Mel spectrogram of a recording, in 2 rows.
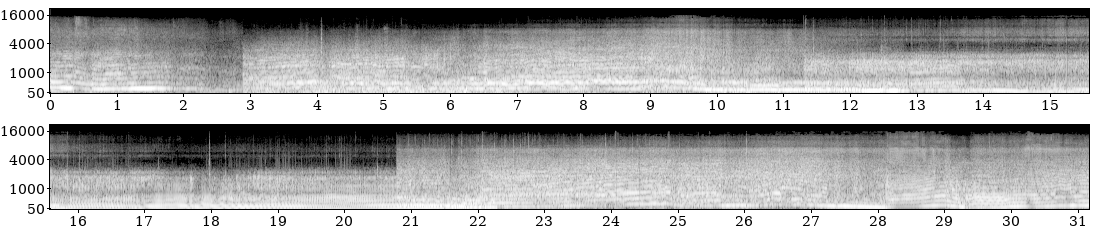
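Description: Rally car engines driven hard through a bend one after another, first a Ford Escort Mk1, later a Peugeot 106 and a Citroën C2. Each engine's pitch climbs under full throttle and drops sharply on lifts and downshifts. The sound changes abruptly several times as one car gives way to the next.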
